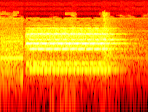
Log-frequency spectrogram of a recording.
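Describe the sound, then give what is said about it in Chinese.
A police station telephone rings with a loud, steady electronic trill of layered high-pitched tones, one sustained burst that cuts in abruptly and then fades away, with no talking. “此后，接听丢失三元催化器的报警电话就不再是偶然。”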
